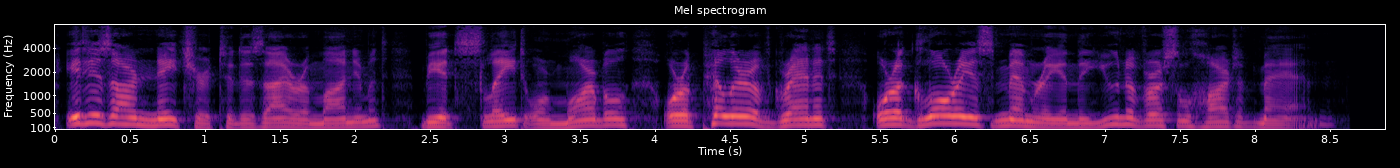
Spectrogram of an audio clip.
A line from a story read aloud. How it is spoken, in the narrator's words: exclaimed the stranger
